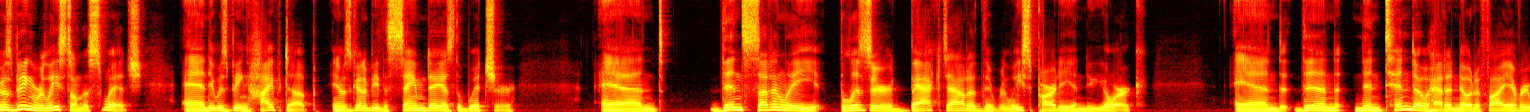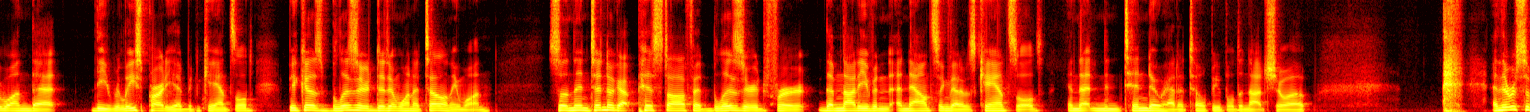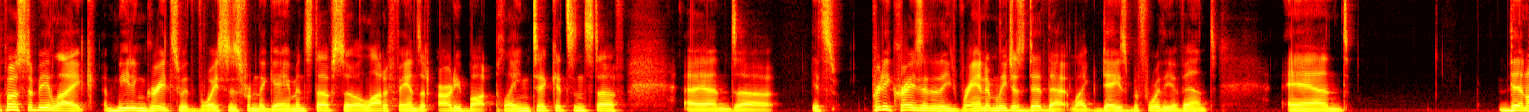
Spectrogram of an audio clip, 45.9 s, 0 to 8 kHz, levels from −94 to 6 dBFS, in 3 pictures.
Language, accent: English, American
